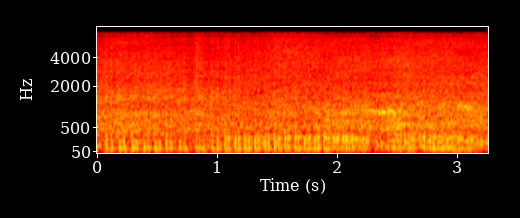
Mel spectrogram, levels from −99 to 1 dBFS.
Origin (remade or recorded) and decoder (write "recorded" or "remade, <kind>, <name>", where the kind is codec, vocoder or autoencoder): remade, autoencoder, DAC-VAE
